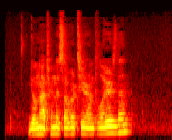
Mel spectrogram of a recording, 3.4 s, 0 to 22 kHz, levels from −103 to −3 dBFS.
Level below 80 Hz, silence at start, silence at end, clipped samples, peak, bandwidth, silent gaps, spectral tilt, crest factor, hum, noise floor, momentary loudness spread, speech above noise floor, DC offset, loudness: -84 dBFS; 0.55 s; 0.8 s; under 0.1%; -16 dBFS; 16 kHz; none; -5.5 dB/octave; 16 dB; none; -70 dBFS; 9 LU; 38 dB; under 0.1%; -32 LUFS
